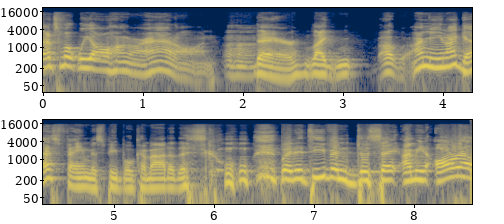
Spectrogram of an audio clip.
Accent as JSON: {"language": "English", "town": "Groveport", "region": "Ohio", "country": "United States", "tie": "born or raised there", "said": "I remember growing up in Groveport"}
